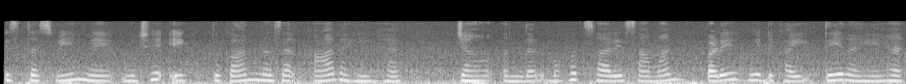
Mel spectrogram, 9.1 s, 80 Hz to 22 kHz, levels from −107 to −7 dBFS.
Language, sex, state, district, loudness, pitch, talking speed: Hindi, female, Madhya Pradesh, Dhar, -19 LUFS, 235 Hz, 140 wpm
